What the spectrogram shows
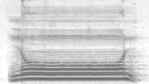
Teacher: একটি নোক্তা যদি থাকে তাহলে আমরা বুঝতে পারবো যে এটা হরফটি হলো নুন। নুন হরফটি উচ্চারণের ক্ষেত্রে অবশ্যই পাতলা করে উচ্চারণ করতে হবে এবং 3 আলিফ টেনে পড়তে হবে।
